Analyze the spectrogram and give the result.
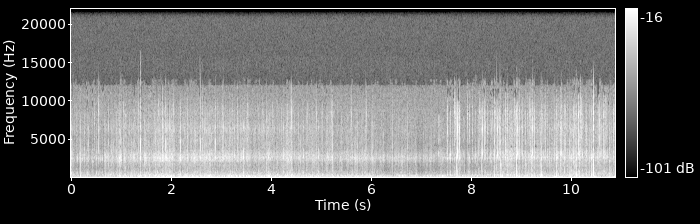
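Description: Both hands with long nails rub and squish a pink silicone scrubber pad over the bare, hollow silver metal mesh grille of a Blue Yeti microphone. The result is a steady, dense rubbing texture dominated by low, muffled rumble, with soft scratchy crackles and a faint brighter band running through it for the whole clip.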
